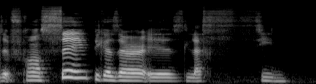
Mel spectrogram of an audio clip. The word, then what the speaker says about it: français: CD, which is a little squiggly thing, and it creates a softer sounding C. Say that 5 times fast. For example, in the word French, français. You pronounce it français because there is la sidelle.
